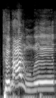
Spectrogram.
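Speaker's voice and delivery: high, loud squeaky outburst; mock exasperation. Gymnast answers the question everyone asks, mock exasperated outburst. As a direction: cry it out high as a fed-up little gymnast.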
